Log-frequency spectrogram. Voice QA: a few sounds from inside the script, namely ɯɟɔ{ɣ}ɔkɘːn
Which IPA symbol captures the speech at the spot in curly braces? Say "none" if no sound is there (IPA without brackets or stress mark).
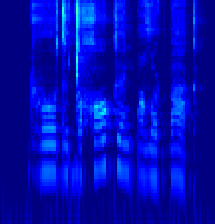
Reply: x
